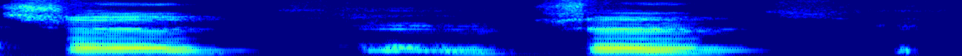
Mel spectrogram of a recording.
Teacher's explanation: SH đọc cong lưỡi này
